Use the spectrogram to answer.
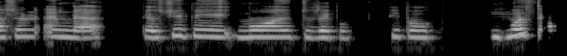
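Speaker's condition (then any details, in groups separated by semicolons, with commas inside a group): Cerebral palsy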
